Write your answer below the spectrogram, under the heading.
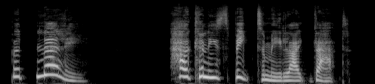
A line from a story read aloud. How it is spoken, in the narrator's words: she cried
